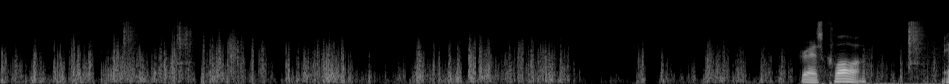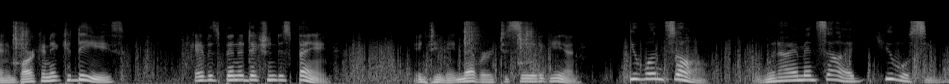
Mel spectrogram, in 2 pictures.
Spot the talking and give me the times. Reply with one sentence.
The talking can be heard from 8.0 to 10.7 s, from 11.4 to 12.8 s and from 13.6 to 18.9 s.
